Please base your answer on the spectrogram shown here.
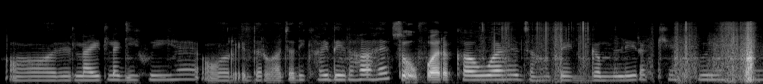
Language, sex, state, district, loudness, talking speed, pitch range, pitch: Hindi, female, Uttarakhand, Uttarkashi, -26 LUFS, 175 wpm, 190-215 Hz, 210 Hz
